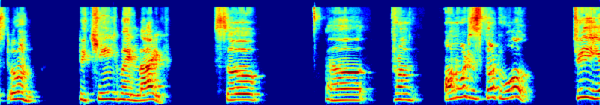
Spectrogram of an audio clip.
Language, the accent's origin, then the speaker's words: English; Kolkata, West Bengal, India; first language Bengali; English is a second language; moved away as an adult; now in Sydney, Australia; I, at this moment, at Sydney, but I born in India. My city is Calcutta. It is the eastern part of the India. So I migrated before 17 years in Australia.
